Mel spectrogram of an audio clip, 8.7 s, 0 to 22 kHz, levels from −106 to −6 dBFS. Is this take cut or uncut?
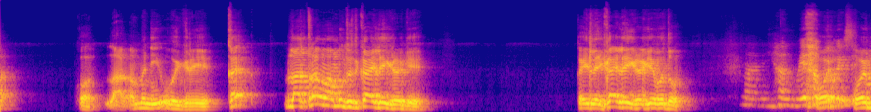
uncut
